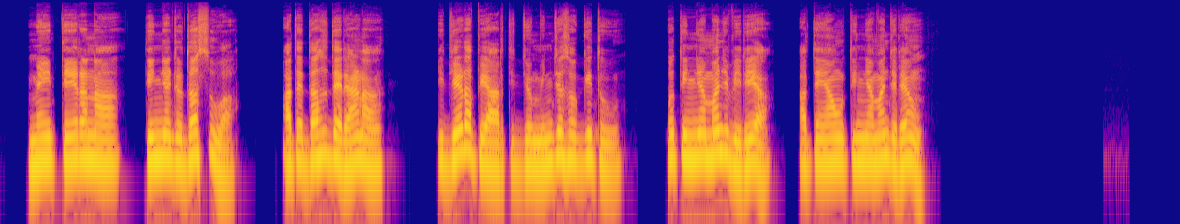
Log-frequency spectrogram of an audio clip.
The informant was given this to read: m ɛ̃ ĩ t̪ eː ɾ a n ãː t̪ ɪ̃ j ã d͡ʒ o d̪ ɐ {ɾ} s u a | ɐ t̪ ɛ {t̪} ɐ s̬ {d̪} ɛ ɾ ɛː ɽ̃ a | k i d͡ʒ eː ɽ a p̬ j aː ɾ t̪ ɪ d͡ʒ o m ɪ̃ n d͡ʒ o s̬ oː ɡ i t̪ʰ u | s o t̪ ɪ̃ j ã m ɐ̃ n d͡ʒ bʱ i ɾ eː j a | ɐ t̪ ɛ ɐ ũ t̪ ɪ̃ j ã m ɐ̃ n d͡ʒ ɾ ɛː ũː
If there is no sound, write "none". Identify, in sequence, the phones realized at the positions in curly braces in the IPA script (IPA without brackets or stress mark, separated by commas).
none, d̪, d̪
